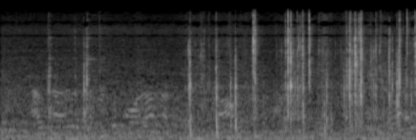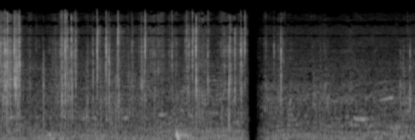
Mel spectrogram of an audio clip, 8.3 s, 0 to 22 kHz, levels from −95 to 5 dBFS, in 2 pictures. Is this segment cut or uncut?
cut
